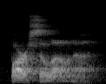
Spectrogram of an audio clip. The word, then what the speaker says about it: Barcelona: Barcelona. Most Americans will pronounce the C like a S sound, which is different than they actually pronounce it in Catalan there.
